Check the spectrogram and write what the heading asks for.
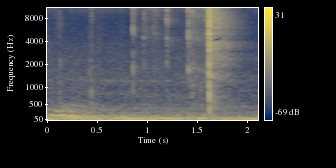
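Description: Cardboard trading cards being slid and pulled apart from a stuck-together stack. There are a few light clicks and one sharper snap about three-quarters of the way through, over a steady low hum.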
